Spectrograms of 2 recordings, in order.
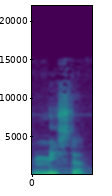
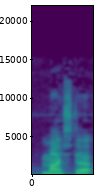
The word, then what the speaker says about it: Meister: I don't know if I can it says mister or Meister if you talk at punch diner language you'll know that more you know how it's supposed to be pronounced so that's Meister work is huge so they um I've noticed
